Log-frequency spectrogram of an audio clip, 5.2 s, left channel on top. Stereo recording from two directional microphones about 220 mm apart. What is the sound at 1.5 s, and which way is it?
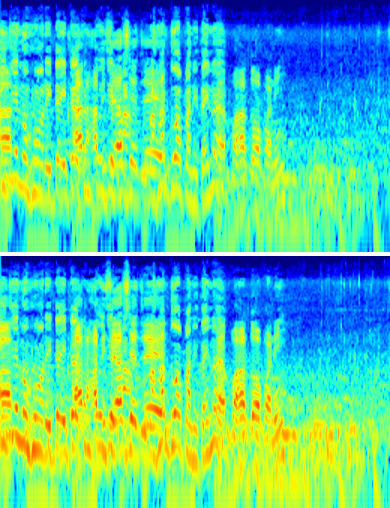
Speech, centre (ahead or behind).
